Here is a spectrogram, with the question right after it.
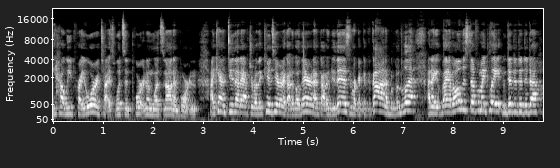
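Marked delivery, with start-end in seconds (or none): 3.1-9.8 fast, higher whiny list of excuses; rattled-off mock excuses. Mocking someone too busy for self-care, rattled off fast and whiny. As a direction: gabble the excuses to mock them.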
